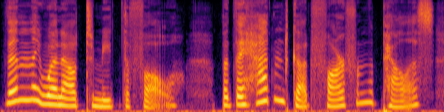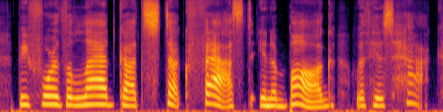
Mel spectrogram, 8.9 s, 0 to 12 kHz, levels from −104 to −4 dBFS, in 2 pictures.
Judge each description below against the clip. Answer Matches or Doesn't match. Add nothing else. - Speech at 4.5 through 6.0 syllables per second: Doesn't match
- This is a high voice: Matches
